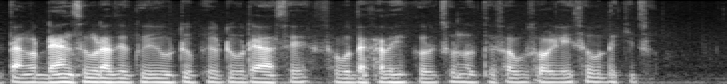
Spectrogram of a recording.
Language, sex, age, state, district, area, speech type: Odia, male, 45-60, Odisha, Kalahandi, rural, spontaneous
